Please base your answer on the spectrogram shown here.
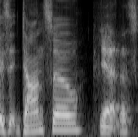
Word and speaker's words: Danso: Is it Danso?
